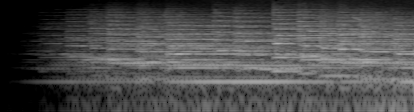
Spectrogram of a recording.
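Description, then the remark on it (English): Church bells rung by bell ringers, pealing in a continuous, overlapping change-ringing pattern, rich metallic tones rising after a brief silence and sustaining steadily, with no voices; listened to from the green in England. “go and sit peacefully on the green and listen to the bell ringers.”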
